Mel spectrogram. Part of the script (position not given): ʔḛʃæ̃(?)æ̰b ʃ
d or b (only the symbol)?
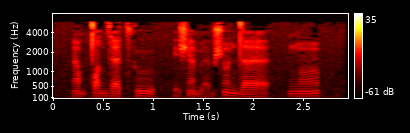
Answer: b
